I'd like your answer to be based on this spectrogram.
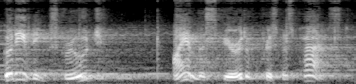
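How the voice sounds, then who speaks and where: A man's voice: on the high side, big pitch swings, normal speed, echoey room, long reverb tail, faint music behind, voice pushed up, poor audio. A man voicing a stern ghostly spirit that gives curt commands in a storybook record.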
